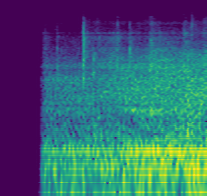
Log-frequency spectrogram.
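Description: Oil heating in a small frying pan on an induction hob: a steady hiss with a few faint crackles over a low steady hum, starting suddenly about half a second in and growing slowly louder.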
